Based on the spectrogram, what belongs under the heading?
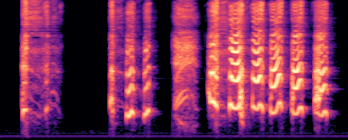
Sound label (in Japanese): warai kowa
